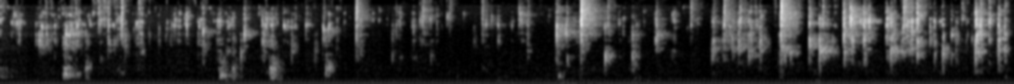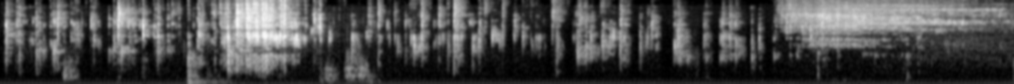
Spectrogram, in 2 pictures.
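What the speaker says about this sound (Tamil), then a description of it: "கடுகு போட்டிருக்கேன். கடுகு பொரிஞ்சு வரும்போது" Mustard seeds popping and spluttering in hot coconut oil in a pan, a dense, irregular crackle of small sharp pops, close and fairly quiet, swelling into a brief louder sizzle midway.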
